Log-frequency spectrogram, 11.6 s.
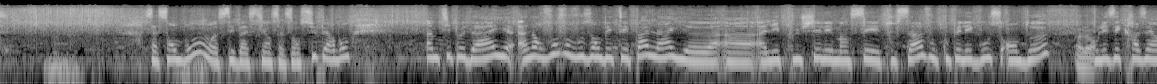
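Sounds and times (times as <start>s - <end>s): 
low voice murmur: 0.0s - 1.3s
courgettes sizzling in a frying pan: 0.0s - 11.5s
speech: 1.5s - 11.5s.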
